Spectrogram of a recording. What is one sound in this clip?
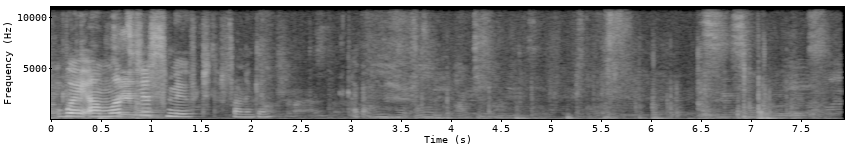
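A young girl speaks with animation.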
